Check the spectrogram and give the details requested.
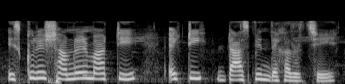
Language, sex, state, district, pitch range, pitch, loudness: Bengali, female, West Bengal, Cooch Behar, 195-270 Hz, 240 Hz, -16 LUFS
